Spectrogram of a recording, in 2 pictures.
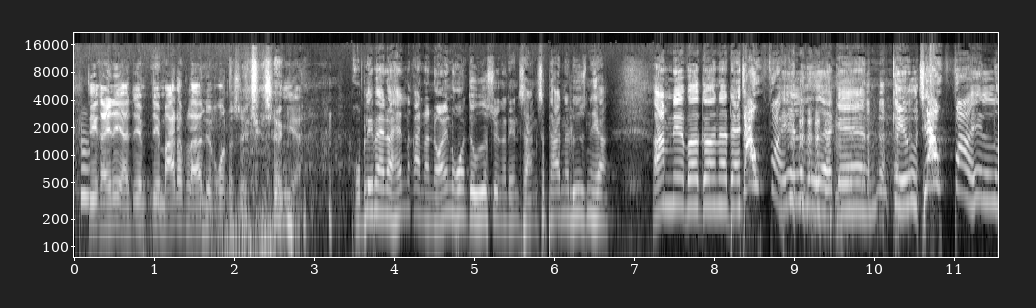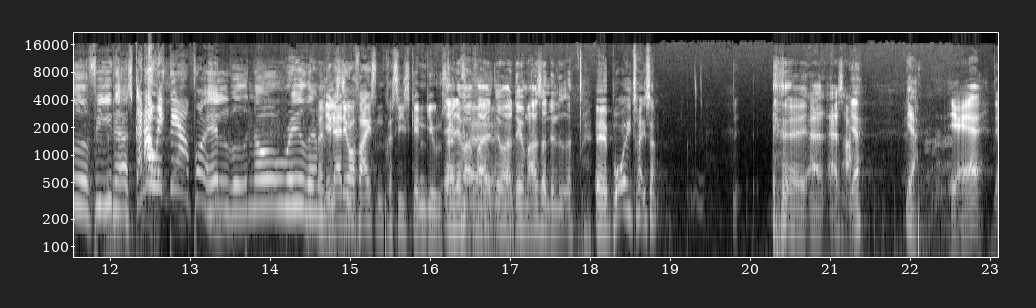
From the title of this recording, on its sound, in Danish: LIVE fra Rib House i Slagelse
